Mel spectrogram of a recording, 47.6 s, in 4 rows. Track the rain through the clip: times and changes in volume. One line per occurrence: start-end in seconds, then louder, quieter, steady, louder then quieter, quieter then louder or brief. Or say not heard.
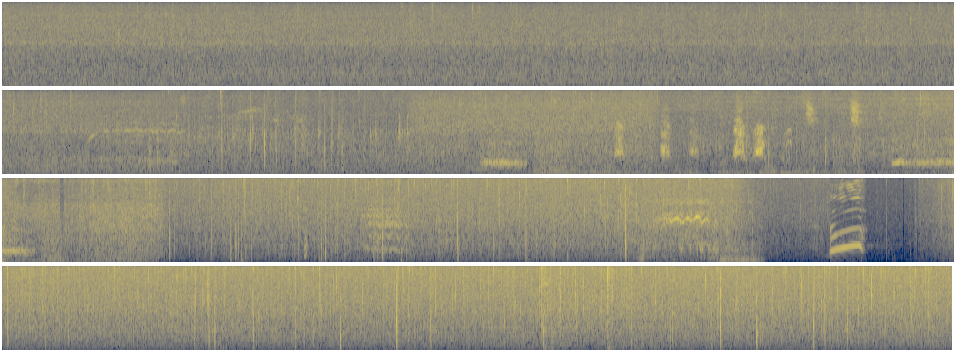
0.0-47.5 louder.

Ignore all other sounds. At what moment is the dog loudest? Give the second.
21 s.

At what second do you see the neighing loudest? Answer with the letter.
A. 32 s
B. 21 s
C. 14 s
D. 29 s
A.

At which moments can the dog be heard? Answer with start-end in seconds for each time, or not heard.
17.9-24.6.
